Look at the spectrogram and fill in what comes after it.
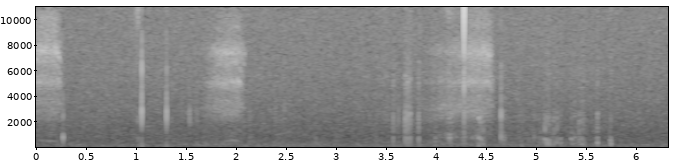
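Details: A sleeping mother cat breathes with a soft, steady low rumble and a faint whistling hiss on some breaths, with small clicks and quiet room noise; snoring.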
